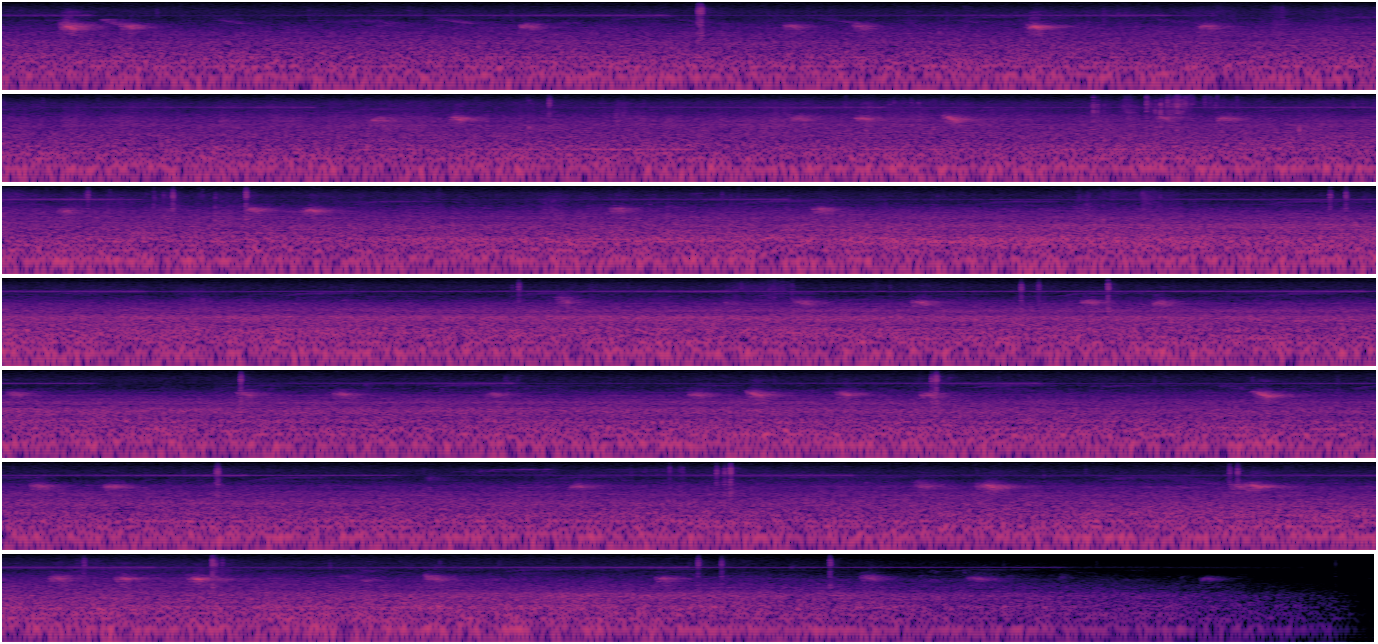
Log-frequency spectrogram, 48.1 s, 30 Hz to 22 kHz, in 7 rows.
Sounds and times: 12.6s Cicadas sound 46.4s
30.9s Birdsong sound 35.8s
36.4s Birdsong sound 46.5s

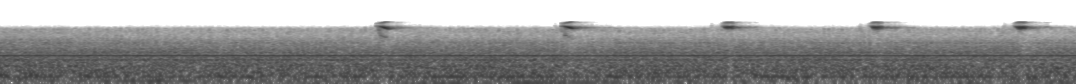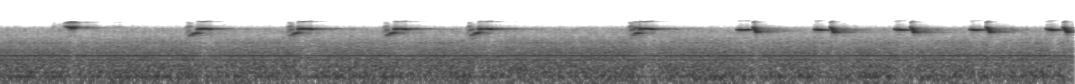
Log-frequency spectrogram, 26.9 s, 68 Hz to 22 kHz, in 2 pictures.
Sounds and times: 4.7s bird singing and chirping various car-alarm-like-songs 5.2s
7.0s bird singing and chirping various car-alarm-like-songs 7.5s
9.0s bird singing and chirping various car-alarm-like-songs 9.5s
10.9s bird singing and chirping various car-alarm-like-songs 11.4s
12.6s bird singing and chirping various car-alarm-like-songs 13.3s
14.2s bird singing and chirping various car-alarm-like-songs 14.8s
15.8s bird singing and chirping various car-alarm-like-songs 16.4s
17.1s bird singing and chirping various car-alarm-like-songs 20.0s
21.4s bird singing and chirping various car-alarm-like-songs 22.0s
22.7s bird singing and chirping various car-alarm-like-songs 26.8s

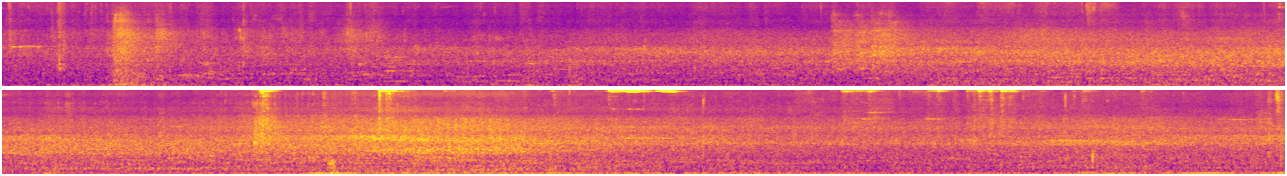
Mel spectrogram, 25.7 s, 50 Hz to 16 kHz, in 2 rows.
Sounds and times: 0.0s walking in the square market 25.6s

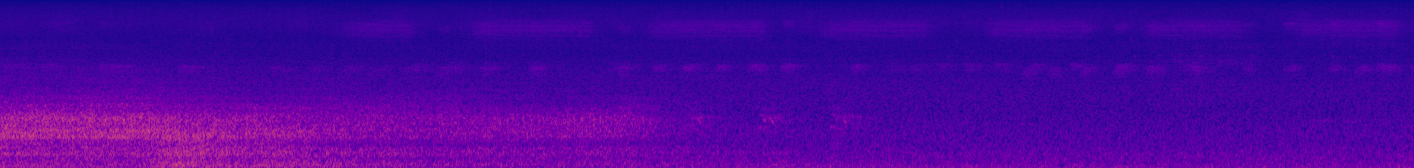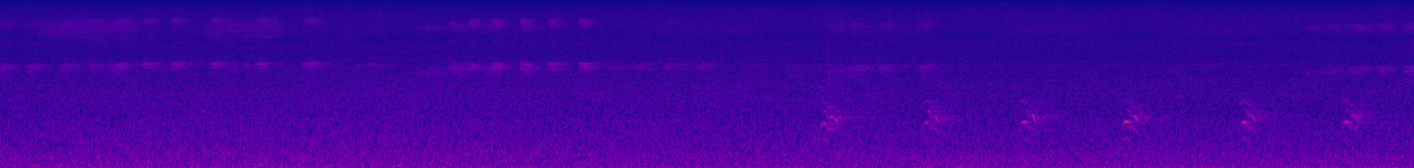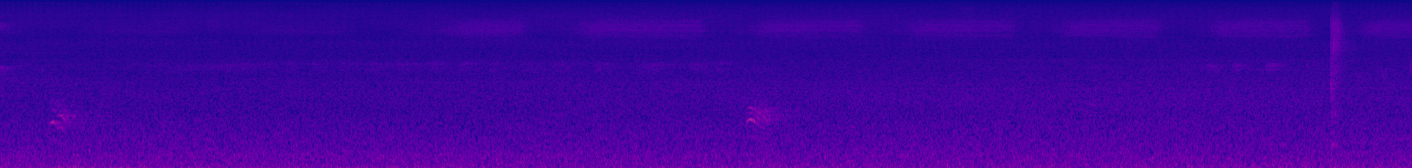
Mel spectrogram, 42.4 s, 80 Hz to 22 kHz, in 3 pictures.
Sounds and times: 0.0s Traffic sound 7.4s

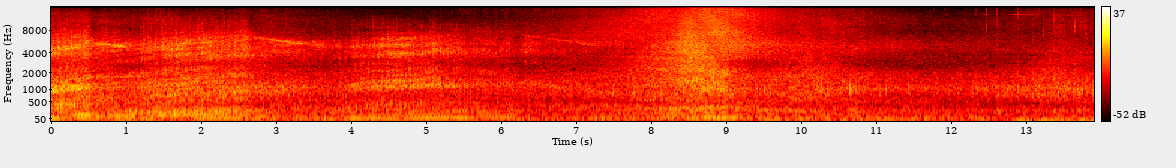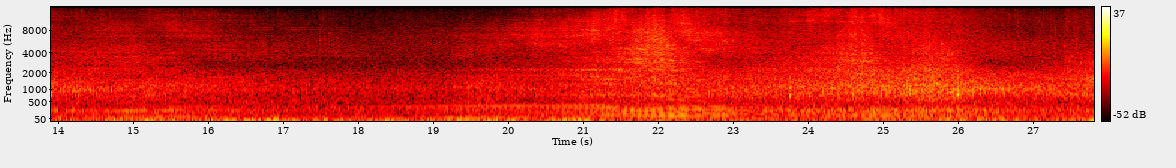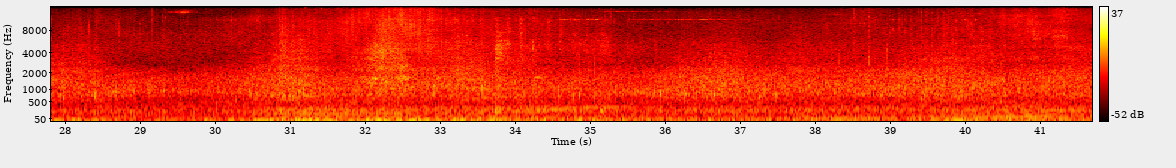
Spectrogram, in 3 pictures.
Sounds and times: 0.0s Traffic 41.6s

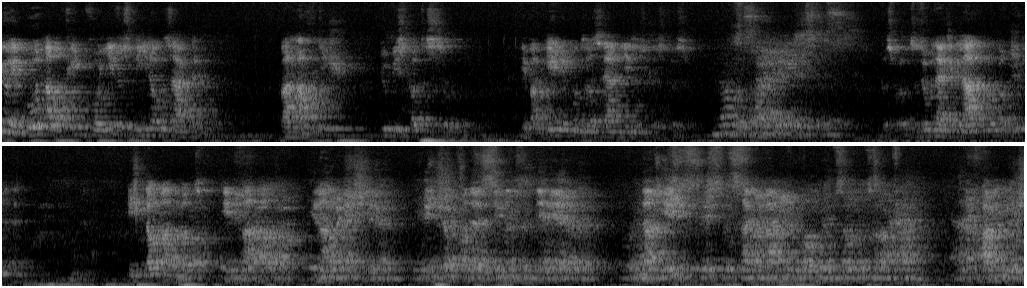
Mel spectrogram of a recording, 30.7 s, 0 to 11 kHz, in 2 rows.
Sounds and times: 10.7s Vater unser Prayer 15.4s
17.2s Vater unser Prayer 30.6s

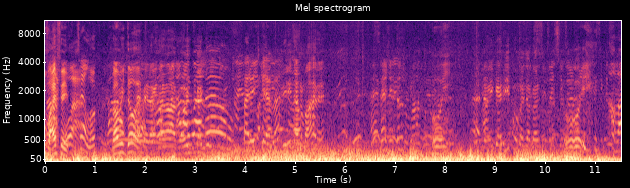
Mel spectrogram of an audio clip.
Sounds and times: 0.0s group of friends that were camping 11.5s

